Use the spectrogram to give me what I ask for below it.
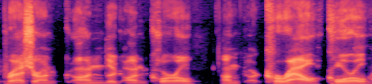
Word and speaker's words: Corral: on the on coral corral Coral Harry pronounced his name sound like sound like the walking dead coral Coral you don't know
